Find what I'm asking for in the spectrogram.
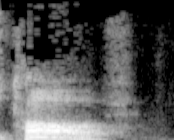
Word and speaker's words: Tov: I have to smile because in Israel they tend to pronounce that instead of with a long O. They do it with an ah kind of O. So it's Tov on that.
